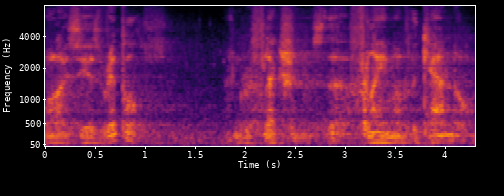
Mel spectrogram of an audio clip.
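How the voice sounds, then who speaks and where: A man does a put-on character voice at a moderate pace, with a clear echo and clear background noise. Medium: short film. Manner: soft-spoken, earnest.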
